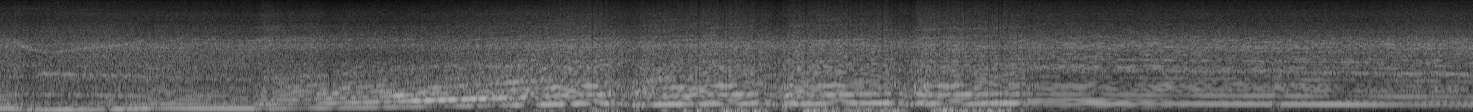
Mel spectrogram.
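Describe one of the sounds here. A motorcycle engine revs loudly, climbing through the gears.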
